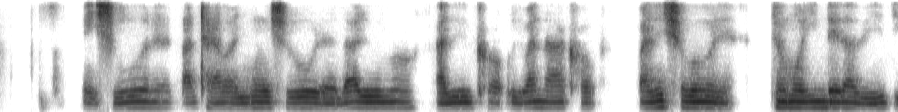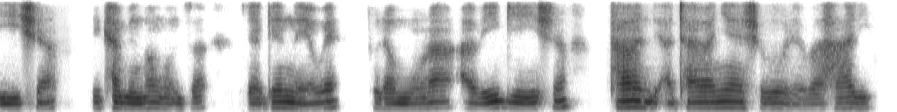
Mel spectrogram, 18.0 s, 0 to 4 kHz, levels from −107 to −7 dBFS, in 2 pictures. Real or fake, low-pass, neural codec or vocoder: fake; 3.6 kHz; codec, 24 kHz, 0.5 kbps, DualCodec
